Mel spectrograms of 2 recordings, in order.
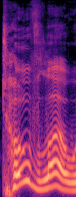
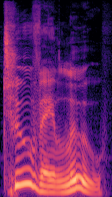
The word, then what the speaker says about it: Tove Lo: says, Tove Lo is pronounced Tuve Lu. It's Swedish. Tuve Lu.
